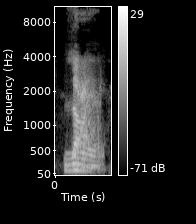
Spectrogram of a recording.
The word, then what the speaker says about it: Lisle: do you say your last name lyle lyle okay you saw the first one that's like saturday morning i only woke up half an hour ago okay so we have the amazing lyle with us i first met um on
